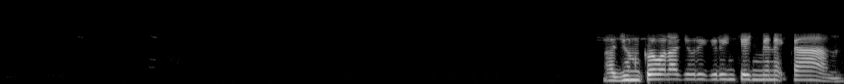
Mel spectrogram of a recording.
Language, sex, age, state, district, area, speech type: Santali, female, 30-45, West Bengal, Malda, rural, conversation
